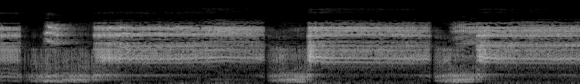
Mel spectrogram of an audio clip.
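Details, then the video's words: Captive African grey parrot in breeding mode repeating long rasping, buzzy growls in three bouts of about one and a half seconds each, separated by brief breaths. "African Grey Breed Mode"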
